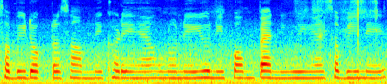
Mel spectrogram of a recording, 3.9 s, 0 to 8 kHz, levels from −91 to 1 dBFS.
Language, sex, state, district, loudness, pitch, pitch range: Hindi, female, Punjab, Pathankot, -17 LUFS, 230 Hz, 225-235 Hz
